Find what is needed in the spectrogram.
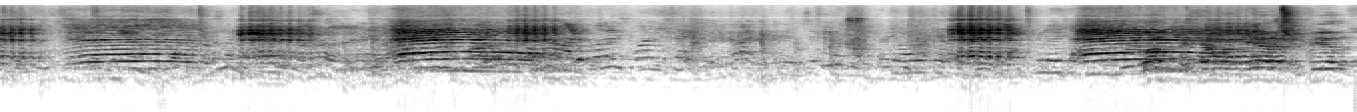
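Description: Sheep bleating: three long, wavering bleats, about a second in, about three seconds in, and near the end.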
